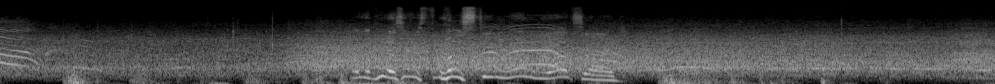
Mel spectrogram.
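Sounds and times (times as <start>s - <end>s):
pro wrestling crowd roar: 0.0s - 9.9s
double-handed punch slams in a pro wrestling match: 0.6s - 3.7s, 6.5s - 8.6s
speech: 3.6s - 7.5s.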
